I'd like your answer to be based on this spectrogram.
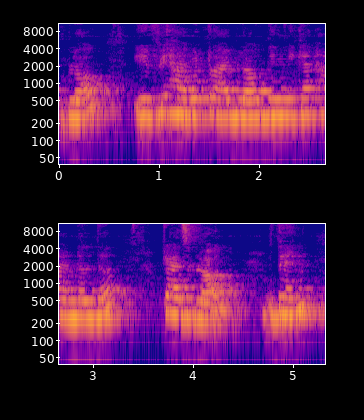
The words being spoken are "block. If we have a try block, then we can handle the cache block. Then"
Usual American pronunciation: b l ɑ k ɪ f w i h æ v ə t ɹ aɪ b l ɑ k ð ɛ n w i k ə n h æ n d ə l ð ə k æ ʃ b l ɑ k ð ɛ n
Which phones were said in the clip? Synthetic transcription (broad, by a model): b l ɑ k ɪ f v i h æ v ə t ɹ aɪ b l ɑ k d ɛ n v i k ə n h æ n d ə l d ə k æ s b l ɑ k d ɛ n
